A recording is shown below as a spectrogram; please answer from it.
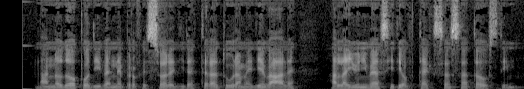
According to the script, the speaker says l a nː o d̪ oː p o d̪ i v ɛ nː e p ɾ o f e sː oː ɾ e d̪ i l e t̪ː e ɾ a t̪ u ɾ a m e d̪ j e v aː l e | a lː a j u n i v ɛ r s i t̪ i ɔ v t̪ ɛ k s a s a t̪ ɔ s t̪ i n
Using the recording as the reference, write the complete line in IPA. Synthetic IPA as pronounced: l a nː o d̪ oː p o d̪ i v ɛ nː e p ɾ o f e sː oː ɾ e d̪ i l e t̪ː e ɾ a t̪ uː ɾ a m e d̪ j e v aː l e | a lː a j u n i v ɛ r s i t̪ i ɔ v t̪ ɛ k s a s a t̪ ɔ s t̪ i n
